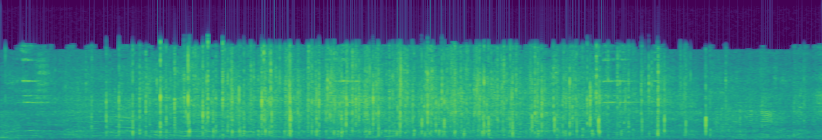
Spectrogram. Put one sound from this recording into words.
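A crowd claps and chatters outdoors.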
